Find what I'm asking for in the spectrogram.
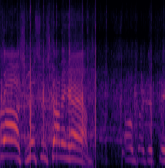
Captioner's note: applause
